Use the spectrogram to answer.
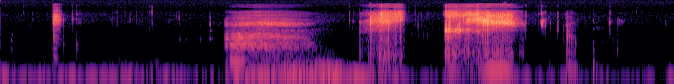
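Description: Close, soft mouth sounds of nibbling on an ear: a few quiet, wet, crunchy bursts with short gaps, including one longer, chewing-like stretch.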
